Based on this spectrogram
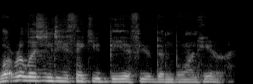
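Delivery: put-on, very broken English. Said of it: "he says in very broken English".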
